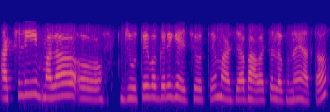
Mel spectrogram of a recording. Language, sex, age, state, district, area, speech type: Marathi, female, 18-30, Maharashtra, Thane, urban, conversation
